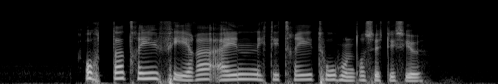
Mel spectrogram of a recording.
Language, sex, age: Norwegian, female, 40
